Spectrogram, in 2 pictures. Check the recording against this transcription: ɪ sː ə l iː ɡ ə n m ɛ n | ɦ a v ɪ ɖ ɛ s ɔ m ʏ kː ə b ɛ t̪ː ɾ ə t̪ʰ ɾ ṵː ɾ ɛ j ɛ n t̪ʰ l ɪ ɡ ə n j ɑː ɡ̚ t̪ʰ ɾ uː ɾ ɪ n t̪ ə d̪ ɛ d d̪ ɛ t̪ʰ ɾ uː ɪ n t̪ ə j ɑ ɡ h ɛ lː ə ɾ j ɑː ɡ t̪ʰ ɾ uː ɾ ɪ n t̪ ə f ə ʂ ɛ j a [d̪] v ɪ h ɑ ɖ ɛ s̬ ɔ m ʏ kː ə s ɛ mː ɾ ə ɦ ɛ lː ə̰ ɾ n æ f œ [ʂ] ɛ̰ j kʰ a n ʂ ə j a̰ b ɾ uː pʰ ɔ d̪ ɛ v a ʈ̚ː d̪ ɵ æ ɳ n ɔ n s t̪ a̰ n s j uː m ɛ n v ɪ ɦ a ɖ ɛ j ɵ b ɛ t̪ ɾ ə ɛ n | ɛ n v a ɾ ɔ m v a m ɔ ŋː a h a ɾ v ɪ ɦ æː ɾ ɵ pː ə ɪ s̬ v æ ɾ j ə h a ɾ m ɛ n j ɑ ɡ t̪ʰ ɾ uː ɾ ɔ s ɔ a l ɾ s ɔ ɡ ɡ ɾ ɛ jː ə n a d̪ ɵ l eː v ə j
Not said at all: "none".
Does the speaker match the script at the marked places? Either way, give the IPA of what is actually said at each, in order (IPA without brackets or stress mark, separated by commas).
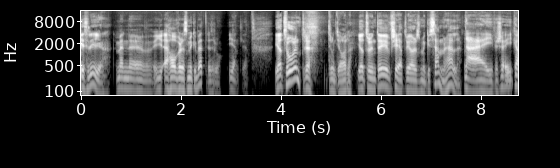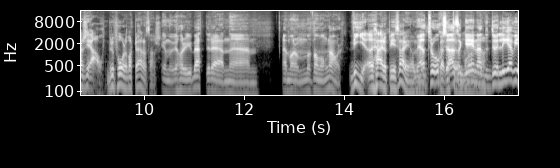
t̪, ʂ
